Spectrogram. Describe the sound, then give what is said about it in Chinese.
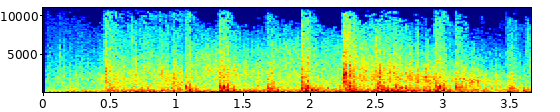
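Cannon fire from shore defenders in South Carolina firing on a transport ship, a barrage of repeated heavy booms and thuds over a continuous rumbling roar. “卡罗来纳州的守军放炮示警，但是运输船拒绝停船，守军于是向运输船开火。”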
